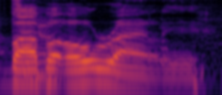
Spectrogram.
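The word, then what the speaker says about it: Baba O'Riley: baba o riy what he saying it wrong Baba O'Reilly not P Pat's 100 Bob Riley Baba O'Reilly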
